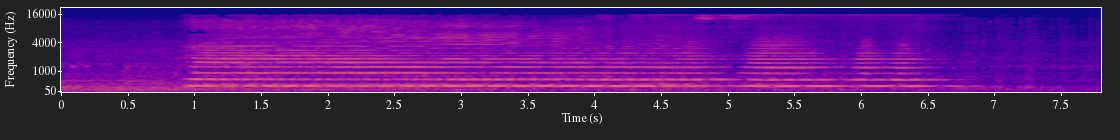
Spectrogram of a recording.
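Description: A locomotive horn blares loudly in long blasts.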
